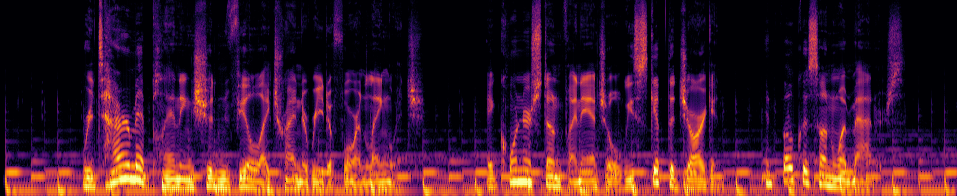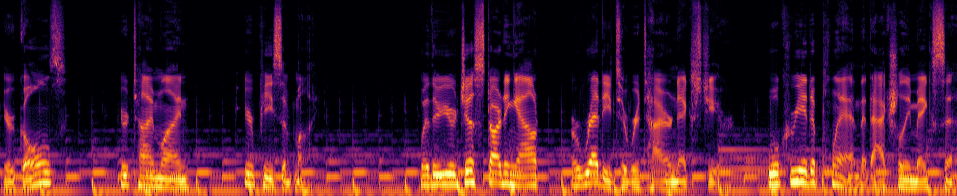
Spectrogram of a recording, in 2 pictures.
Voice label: Financial VO Ad - with Music; Cornerstone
